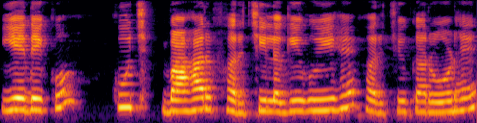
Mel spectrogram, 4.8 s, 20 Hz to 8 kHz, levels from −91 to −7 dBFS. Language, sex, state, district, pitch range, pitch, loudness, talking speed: Hindi, female, Bihar, Vaishali, 215-260 Hz, 235 Hz, -19 LUFS, 150 wpm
